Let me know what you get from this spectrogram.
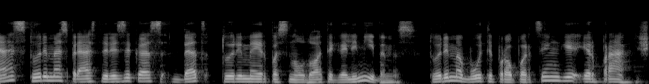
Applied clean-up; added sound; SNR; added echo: neural mask model DeepFilterNet 3.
